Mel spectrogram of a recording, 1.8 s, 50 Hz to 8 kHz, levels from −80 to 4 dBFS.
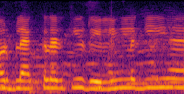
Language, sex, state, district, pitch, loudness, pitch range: Hindi, female, Uttar Pradesh, Lucknow, 250 Hz, -15 LUFS, 240-265 Hz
